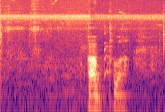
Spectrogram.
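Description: Crickets trilling steadily in a high pitch, with a short spoken phrase from a man about a second in.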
